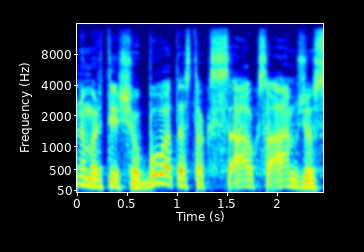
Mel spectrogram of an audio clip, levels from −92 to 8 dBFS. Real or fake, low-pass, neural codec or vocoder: real; 14.4 kHz; none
